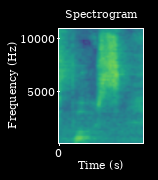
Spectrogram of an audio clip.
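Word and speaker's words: Peirce: first we've already talked about Saucier Charles Sanders purse often spelled as peers but pronounced as purse he was an American philosopher a logician and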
